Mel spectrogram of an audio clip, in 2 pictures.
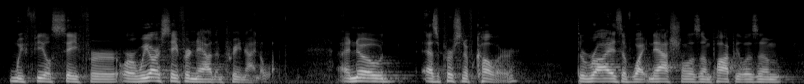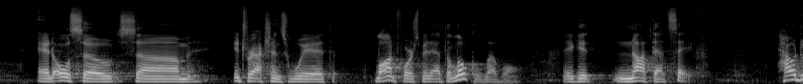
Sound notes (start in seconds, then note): none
